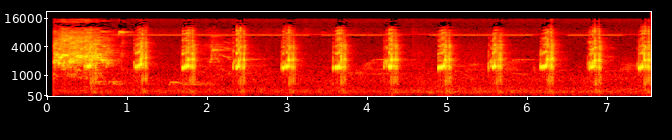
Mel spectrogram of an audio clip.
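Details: Toucan giving a mating song: a steady series of short, hoarse, froglike croaks, roughly one every 0.6 seconds, each a broad burst, with a faint steady high tone in the background.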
